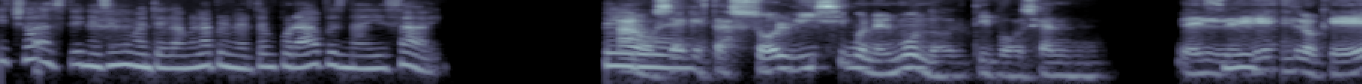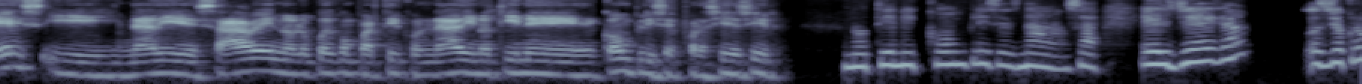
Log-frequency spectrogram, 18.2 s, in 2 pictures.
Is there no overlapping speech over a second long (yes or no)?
yes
